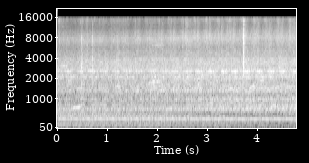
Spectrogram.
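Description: Bangladesh Railway passenger train rolling slowly past, its carriages running on the rails with a steady hum.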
